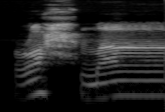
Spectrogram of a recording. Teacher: اب را کو موٹا پڑھیں گے اور ہا کی آواز گلے کے درمیان والے حصے سے آئے گی. رحما، میم کے اوپر کھڑی زبر ہے، اس کو بھی لمبا کریں گے.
